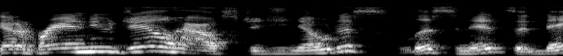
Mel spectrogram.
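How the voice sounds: Simply a natural reading voice.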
